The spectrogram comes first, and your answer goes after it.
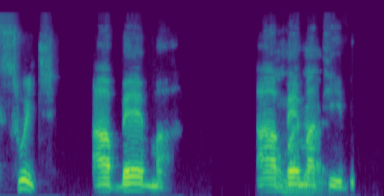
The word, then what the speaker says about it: Abema: It should be Abema, not Amoeba.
